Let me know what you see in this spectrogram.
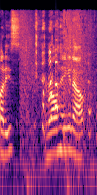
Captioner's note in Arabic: تضحك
